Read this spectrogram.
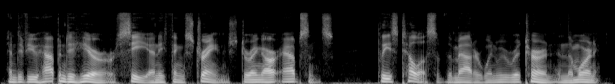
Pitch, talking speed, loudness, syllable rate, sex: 105 Hz, 245 wpm, -19 LUFS, 6.5 syllables/s, male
